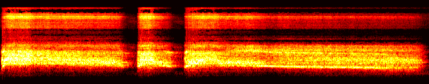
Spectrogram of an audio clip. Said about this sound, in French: Les archéologues ont découvert dans un temple aztèque au Mexique des petits objets funéraires en forme de tête de mort qui, quand on souffle dedans, produisent un son ressemblant à un cri de souffrance poussé par un être humain. Je vous laisse juge.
